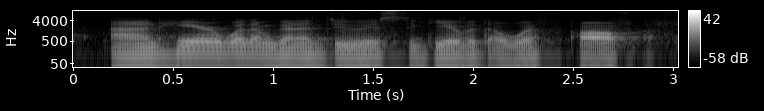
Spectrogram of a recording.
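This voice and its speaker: Over a quiet background, a woman talks at a very deep, low pitch with ordinary pitch variation. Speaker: web development tutorial creator. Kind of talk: coding tutorial. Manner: quiet, talking low.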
